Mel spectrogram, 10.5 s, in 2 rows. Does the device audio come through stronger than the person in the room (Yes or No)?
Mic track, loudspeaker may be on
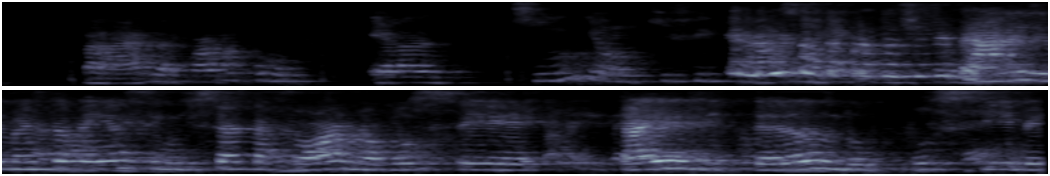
No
